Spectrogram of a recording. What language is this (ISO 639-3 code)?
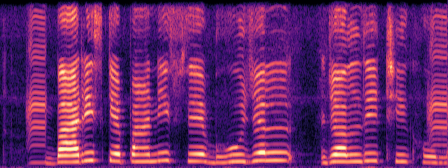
bho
